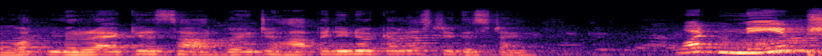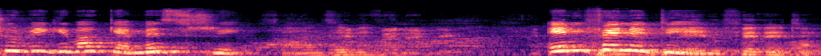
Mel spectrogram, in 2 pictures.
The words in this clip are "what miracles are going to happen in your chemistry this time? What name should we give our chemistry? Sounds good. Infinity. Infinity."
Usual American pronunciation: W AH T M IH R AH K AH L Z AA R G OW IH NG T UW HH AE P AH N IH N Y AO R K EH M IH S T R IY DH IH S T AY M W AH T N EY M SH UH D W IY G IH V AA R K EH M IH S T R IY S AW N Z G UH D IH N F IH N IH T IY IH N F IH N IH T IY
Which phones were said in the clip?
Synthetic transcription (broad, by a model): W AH T M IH R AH K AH L S AA R G OW IH NG T UW HH AE P AH N IH N Y AO R K EH M IH S T R IY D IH S T AY M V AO T N EY M SH UH D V IY G IH V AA K EH M IH S T R IY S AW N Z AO IH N F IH N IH T IY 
